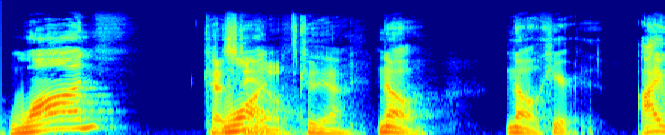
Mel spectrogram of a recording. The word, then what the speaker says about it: won: So it's Juan, just like Juan.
